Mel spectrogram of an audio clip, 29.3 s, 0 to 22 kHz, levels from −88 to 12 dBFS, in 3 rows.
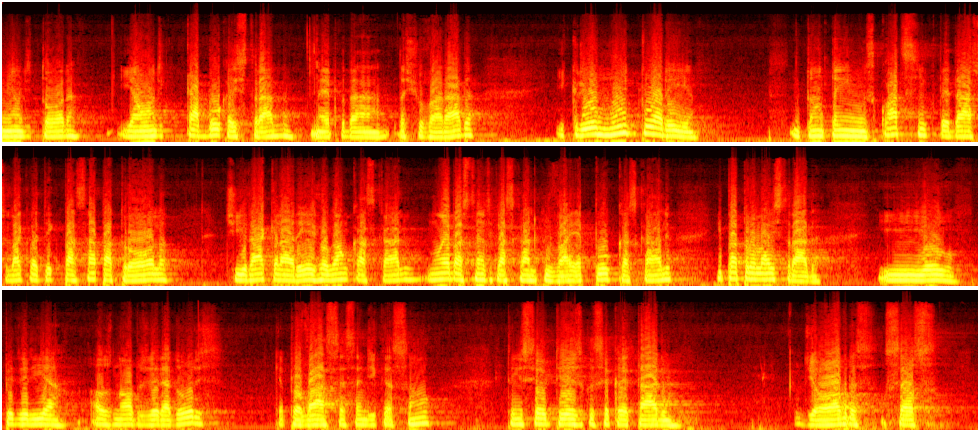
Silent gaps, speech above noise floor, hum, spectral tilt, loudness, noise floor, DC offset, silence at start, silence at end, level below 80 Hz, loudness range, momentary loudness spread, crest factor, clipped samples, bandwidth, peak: none; 29 dB; none; -7.5 dB/octave; -8 LUFS; -36 dBFS; 0.8%; 0 s; 0.3 s; -30 dBFS; 2 LU; 10 LU; 8 dB; 1%; 15 kHz; 0 dBFS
